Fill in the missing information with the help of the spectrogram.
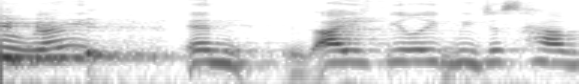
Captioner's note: laughing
